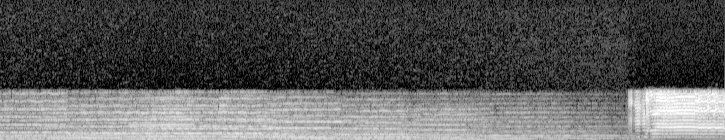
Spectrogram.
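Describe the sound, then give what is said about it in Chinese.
A lamb being carried off by a lion lets out a loud, shrill, wavering bleat near the end, following several seconds of steady, droning tones with no voices. “哎呀，不好了，狮子，它抓走了我的一只小羊啊！”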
